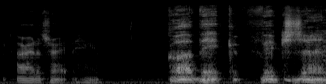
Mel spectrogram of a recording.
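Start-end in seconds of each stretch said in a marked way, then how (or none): 1.9-3.3 put-on demon voice, lower and louder. Asked to say the topic in that demon voice, the speaker tries it: demon voice. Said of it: "Can you do it in that demon voice?".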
